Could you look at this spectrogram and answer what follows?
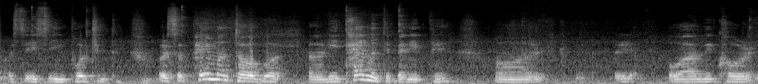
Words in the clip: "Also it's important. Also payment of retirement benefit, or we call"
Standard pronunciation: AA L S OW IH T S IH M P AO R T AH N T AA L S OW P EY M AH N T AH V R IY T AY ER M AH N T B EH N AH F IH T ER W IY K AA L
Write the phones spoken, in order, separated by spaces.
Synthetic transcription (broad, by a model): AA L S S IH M P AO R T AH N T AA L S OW P EY M AH N T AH B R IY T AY M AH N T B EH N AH P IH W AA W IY K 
